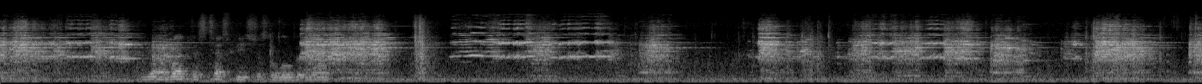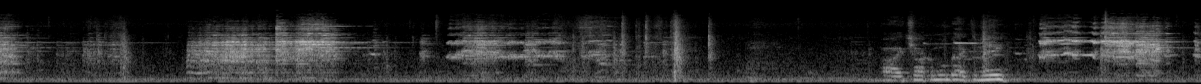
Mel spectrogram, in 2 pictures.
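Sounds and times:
roller squeaking on plastic: 0.0 - 2.2, 2.8 - 19.1, 21.1 - 24.0.

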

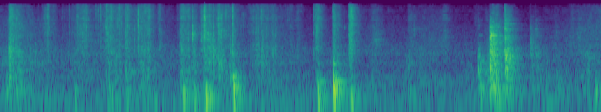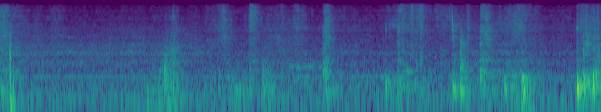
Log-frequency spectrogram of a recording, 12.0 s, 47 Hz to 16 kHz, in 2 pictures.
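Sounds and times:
cling film crinkling: 0.0 - 3.7.

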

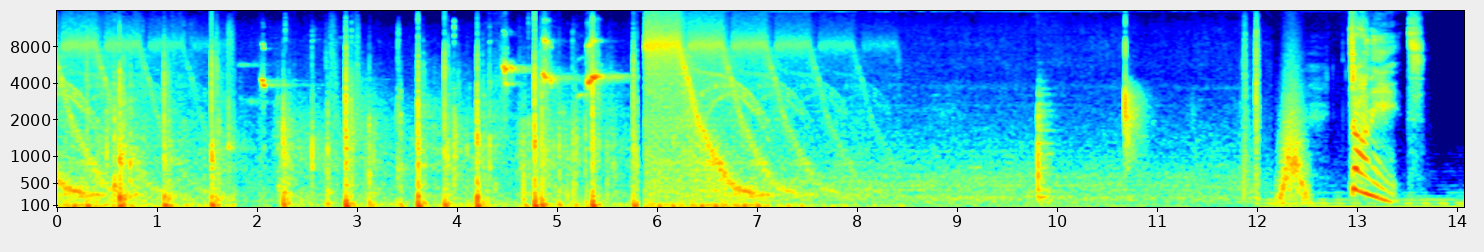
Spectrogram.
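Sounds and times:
magic sound effect sweeping down: 0.0 - 1.6, 5.9 - 9.0
basketball bouncing on court: 0.2 - 5.9
sneakers squeaking: 0.5 - 5.9.

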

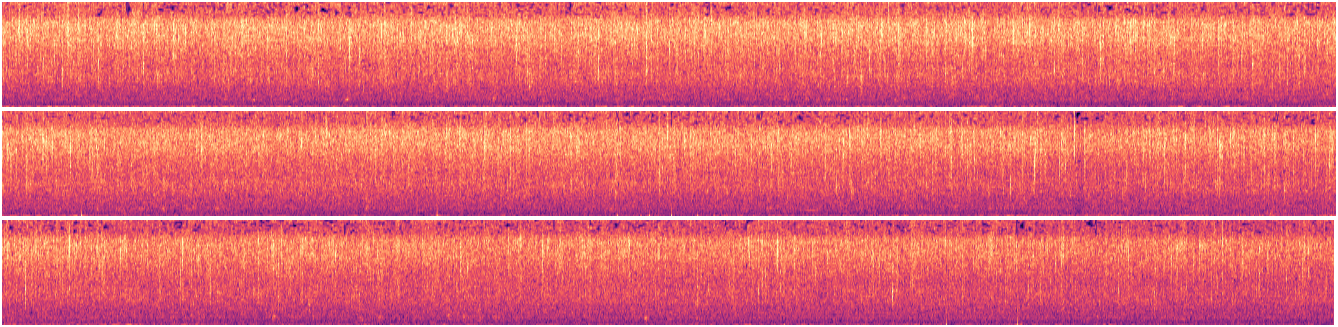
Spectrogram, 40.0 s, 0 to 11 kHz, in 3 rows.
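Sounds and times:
heavy rain pouring: 0.0 - 40.0
raindrop ticks: 19.0 - 31.6.

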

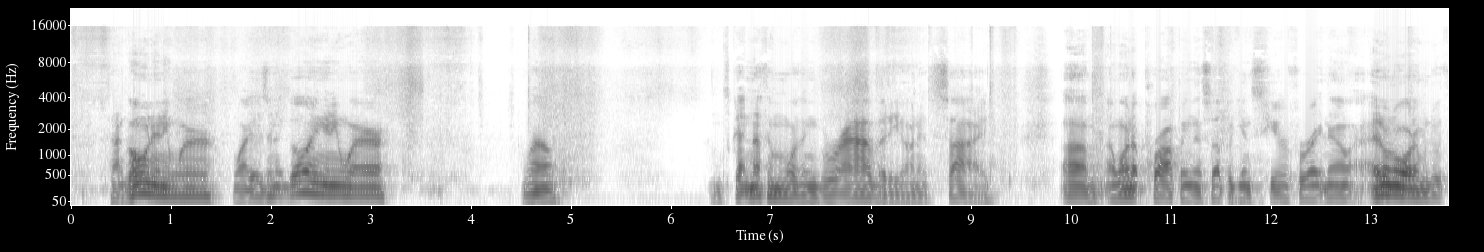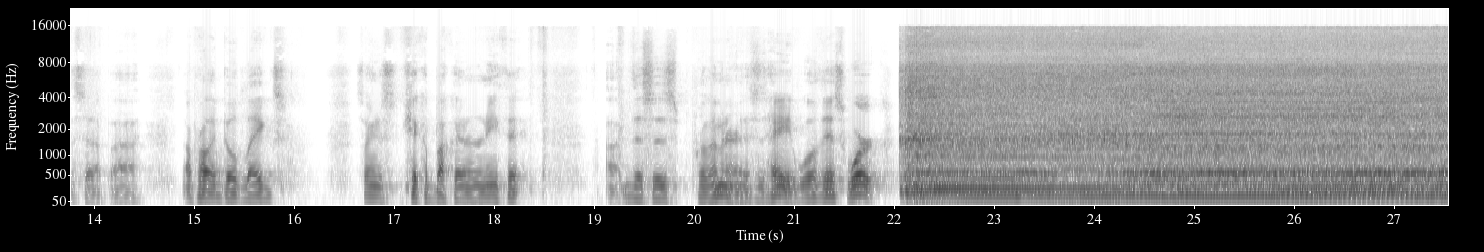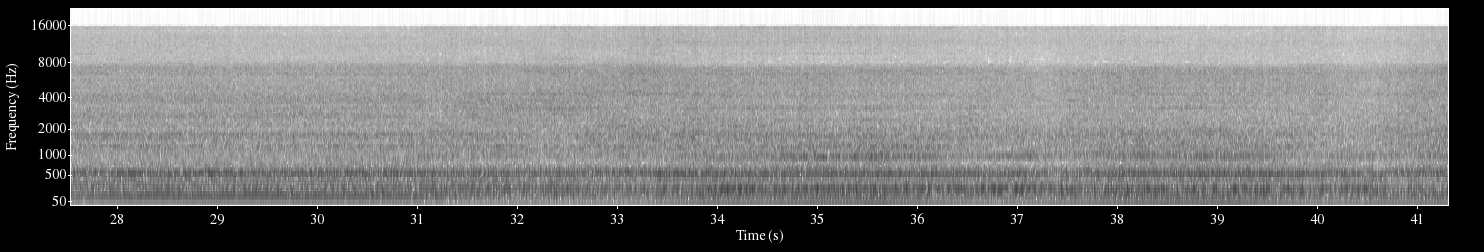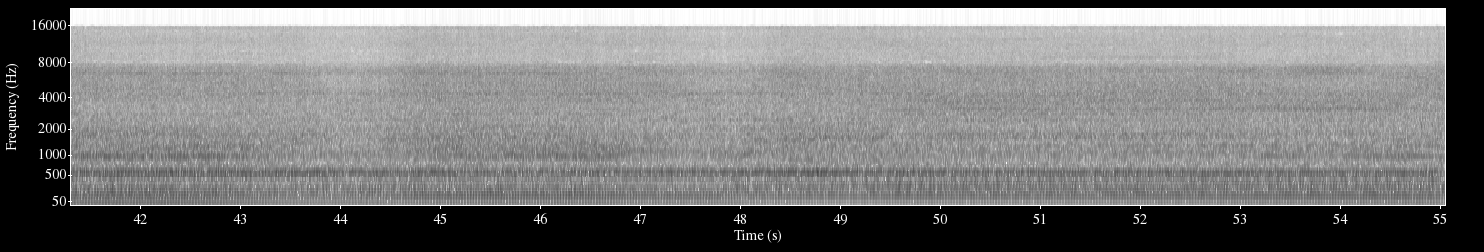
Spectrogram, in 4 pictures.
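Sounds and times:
sander buzzing hum: 22.0 - 55.0.

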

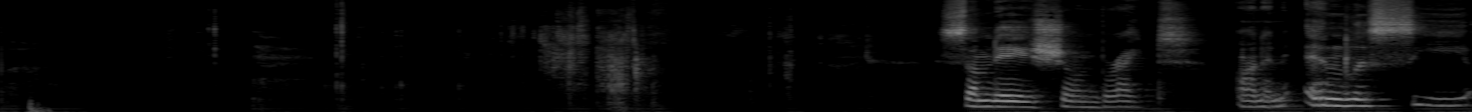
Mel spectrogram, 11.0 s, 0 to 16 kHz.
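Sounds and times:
book page turning: 2.5 - 6.2.

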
